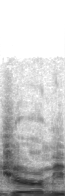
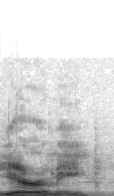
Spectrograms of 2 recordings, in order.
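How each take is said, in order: First: The name starts with a hard J sound. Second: The name starts with a Y sound.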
